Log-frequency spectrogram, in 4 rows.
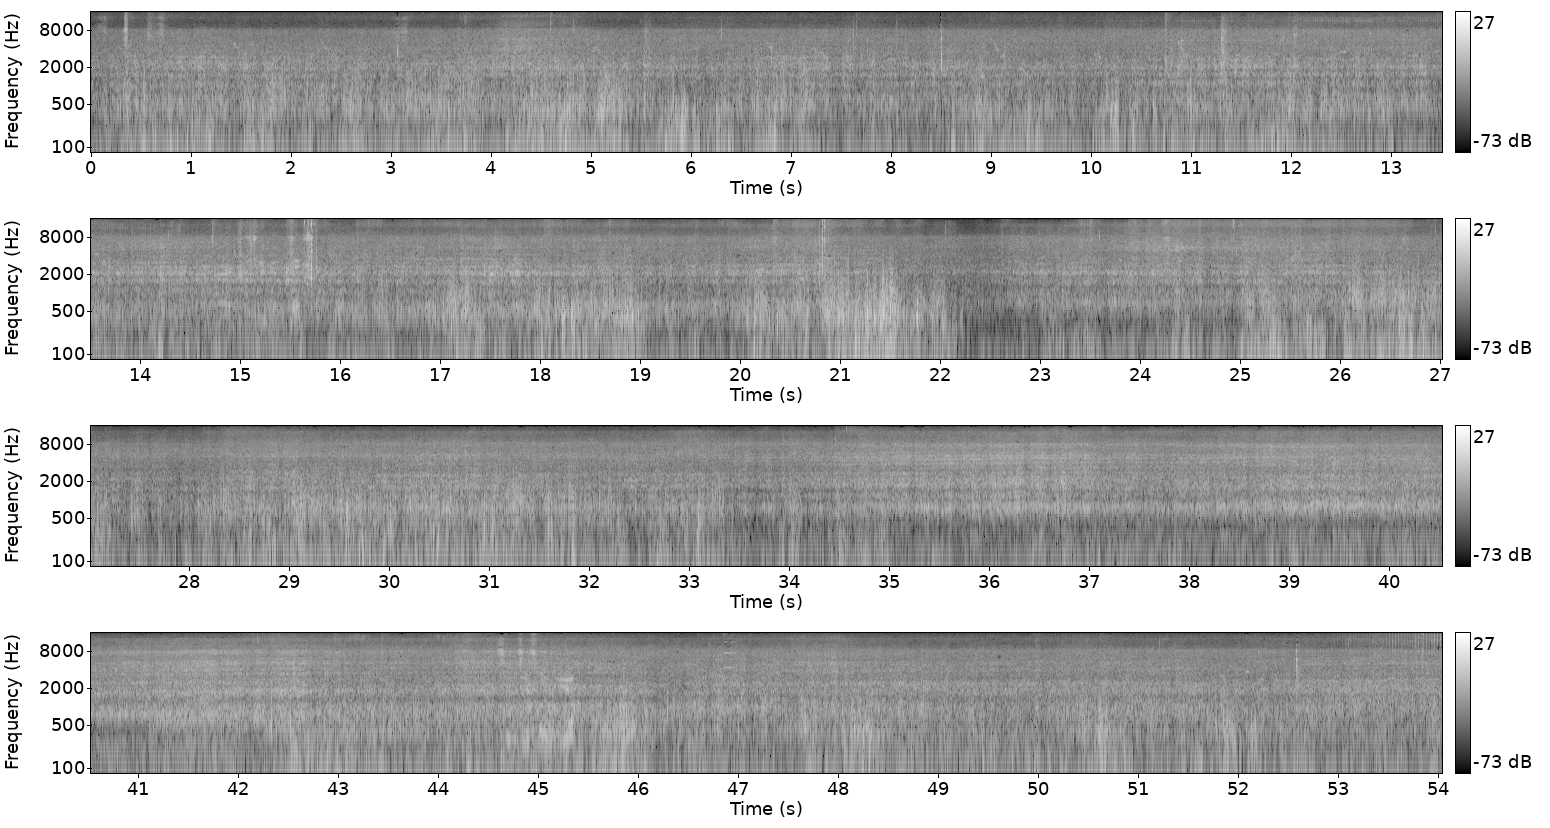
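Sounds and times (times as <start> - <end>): paddle wheels churning water: 0.0 - 54.0
wind buffeting microphone: 0.0 - 54.0.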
